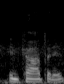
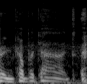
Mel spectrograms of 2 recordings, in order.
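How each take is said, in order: First: Said in the usual way. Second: "incompetent" with a French-style last syllable; mock French accent. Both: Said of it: "in France, they call you".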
